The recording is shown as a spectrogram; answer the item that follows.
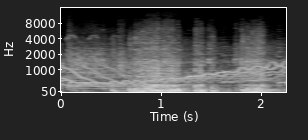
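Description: Music with electronic sound effects: a cluster of tones sliding downward, then a warbling tone that climbs, over low thumps about halfway through.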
